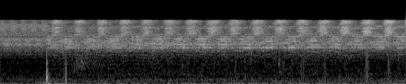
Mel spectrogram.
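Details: Large brown cicada (Graptopsaltria nigrofuscata), song.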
